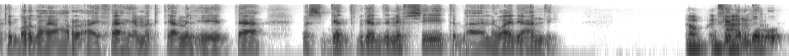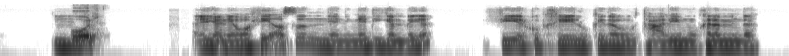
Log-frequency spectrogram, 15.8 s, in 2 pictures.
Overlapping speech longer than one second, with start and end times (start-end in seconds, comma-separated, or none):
none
